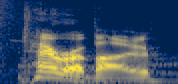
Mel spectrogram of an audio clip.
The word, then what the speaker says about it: Terabo: So we have Terabo resubscribing for 5 months in a row, saying, "My name is pronounced Terabo, with A as in Ray.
